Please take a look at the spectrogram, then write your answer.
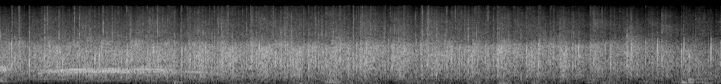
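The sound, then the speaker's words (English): Loud, sustained applause from a large audience at the Caney welcoming a show's panel, a dense steady clatter of clapping that holds for several seconds and tapers only slightly toward the end, with no one speaking over it. “Please make some noise for”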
